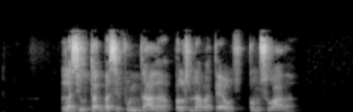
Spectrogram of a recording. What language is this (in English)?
Catalan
